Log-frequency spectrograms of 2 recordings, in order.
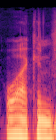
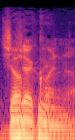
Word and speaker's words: Joaquin: First one, a listener who I also should qualify as my friend said that I was mispronouncing Joaquin Phoenix's name the entire two episodes. – So what were you saying? – Well, I was saying with a J, if I'm being honest.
